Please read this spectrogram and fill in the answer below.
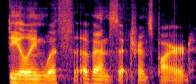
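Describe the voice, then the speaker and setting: A man improvising narration for a roleplaying game in halting, descriptive phrases. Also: lowish voice, level tone, creaky, pushed and bright. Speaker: roleplayer narrating his character and scene.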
